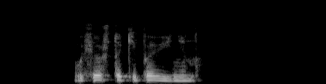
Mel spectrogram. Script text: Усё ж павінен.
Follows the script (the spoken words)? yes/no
no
